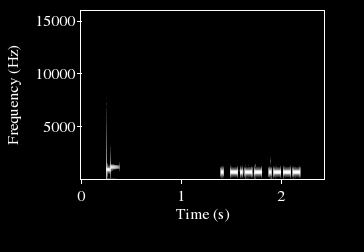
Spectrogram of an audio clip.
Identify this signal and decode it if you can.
Morse code, heard as a keyed tone, about 47 wpm, 700 Hz. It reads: EYJ
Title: USA Call Sign Postfixes - 3 Letters 50wpm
